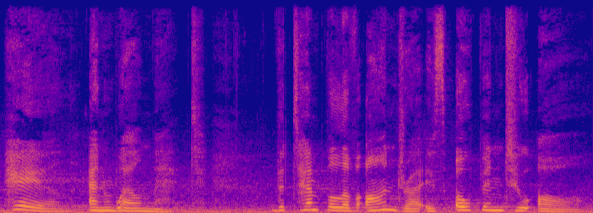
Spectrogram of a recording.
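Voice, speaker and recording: A woman's voice: mid-range voice, expressive, measured pace, long reverb tail, over music, close to an everyday voice. A woman voicing an effusive, welcoming temple priestess in a video game. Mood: delighted welcome.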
